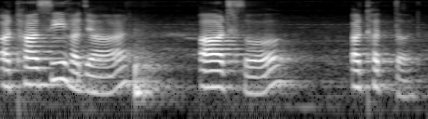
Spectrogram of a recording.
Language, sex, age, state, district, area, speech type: Maithili, female, 45-60, Bihar, Saharsa, urban, spontaneous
